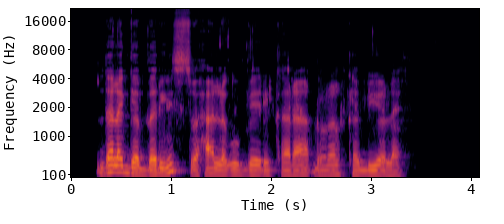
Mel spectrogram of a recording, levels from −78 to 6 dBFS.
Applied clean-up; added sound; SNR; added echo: neural mask model Resemble Enhance denoiser.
